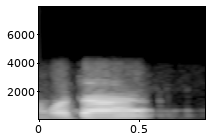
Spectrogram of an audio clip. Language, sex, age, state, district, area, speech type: Sanskrit, male, 30-45, Telangana, Hyderabad, urban, conversation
